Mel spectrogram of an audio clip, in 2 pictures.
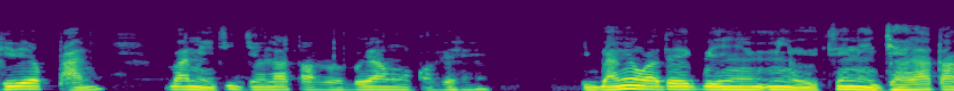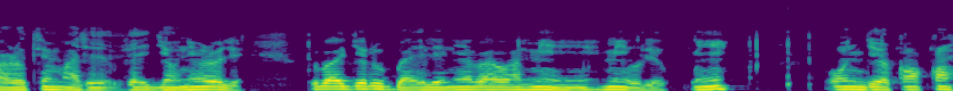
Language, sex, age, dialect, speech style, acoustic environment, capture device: Yoruba, male, 25-34, Nigeria - Ibadan, happy; relaxed, silence, mobile / Linux / Chrome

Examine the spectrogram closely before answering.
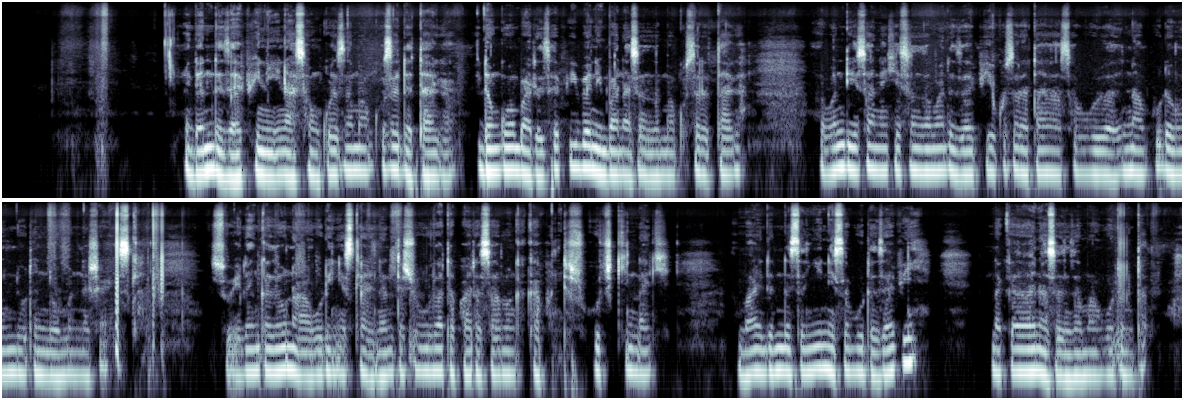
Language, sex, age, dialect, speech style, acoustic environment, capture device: Hausa, male, 25-34, Nigeria - Nigerian Standard, happy; relaxed, silence, mobile / Linux / Chrome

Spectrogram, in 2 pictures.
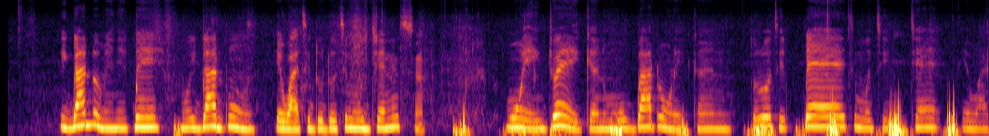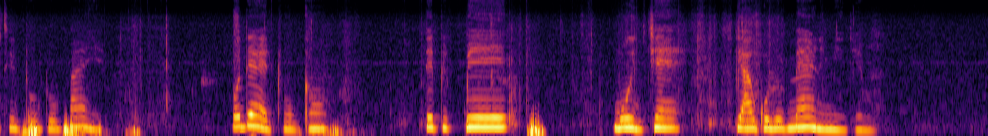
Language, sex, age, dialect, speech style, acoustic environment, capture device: Yoruba, female, 25-34, Nigeria - Ibadan, relaxed, nature, mobile / Linux / Chrome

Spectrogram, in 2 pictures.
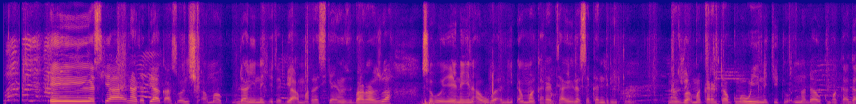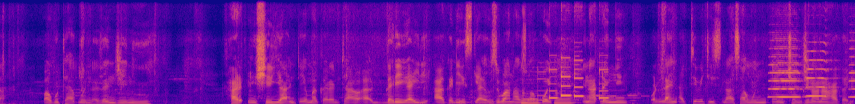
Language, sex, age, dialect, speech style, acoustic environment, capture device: Hausa, male, 18-24, Nigeria - Kano, happy, people talking, mobile / Linux / Chrome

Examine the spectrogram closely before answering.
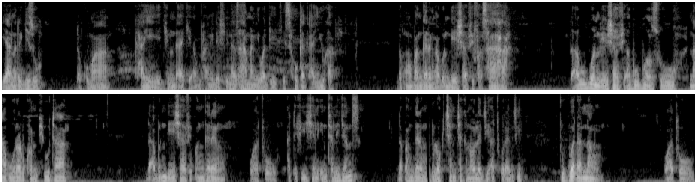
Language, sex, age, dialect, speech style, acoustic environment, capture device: Hausa, male, 35-44, Nigeria - Kano, relaxed; focused, silence, mobile / Linux / Chrome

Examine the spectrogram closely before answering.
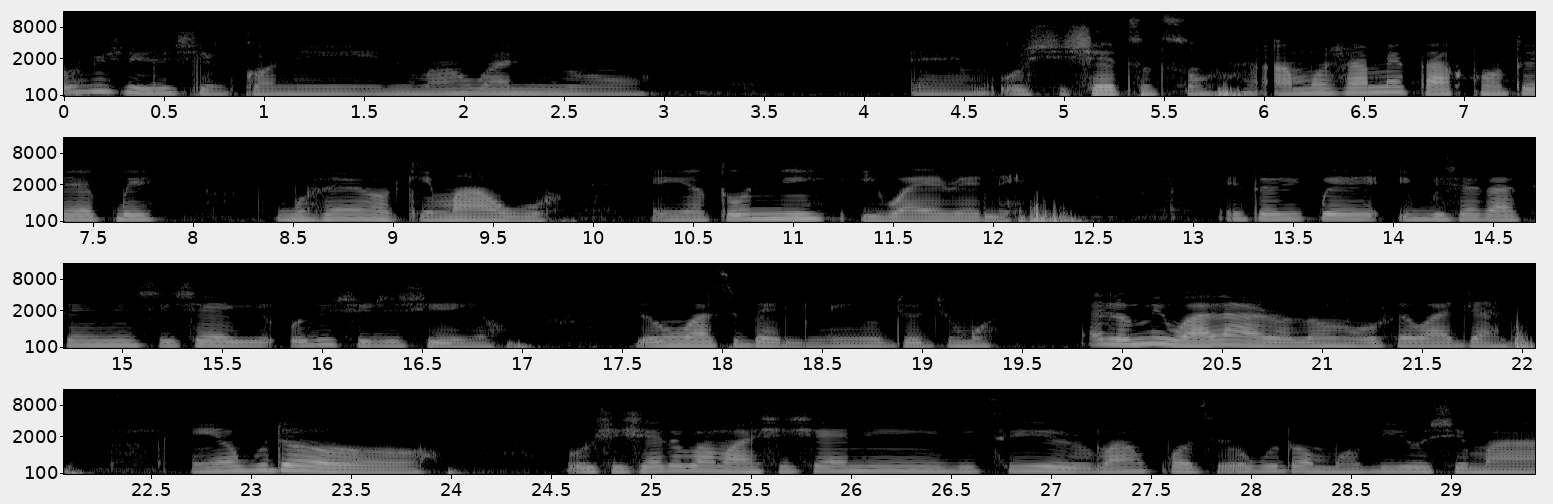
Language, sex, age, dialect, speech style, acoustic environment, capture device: Yoruba, female, 25-34, Nigeria - Lagos Yoruba, relaxed, nature, mobile / macOS / Safari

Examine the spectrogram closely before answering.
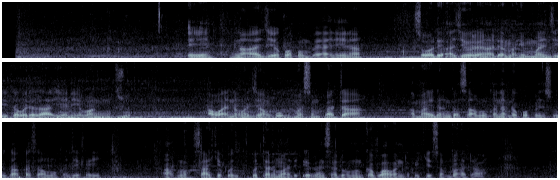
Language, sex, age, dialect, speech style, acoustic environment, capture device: Hausa, male, 25-34, Nigeria - Kano, happy, traffic, mobile / Linux / Chrome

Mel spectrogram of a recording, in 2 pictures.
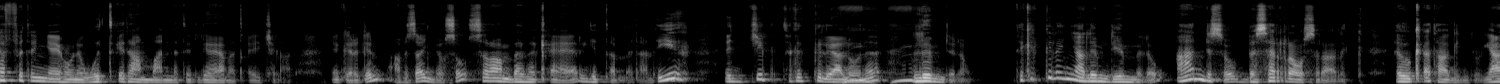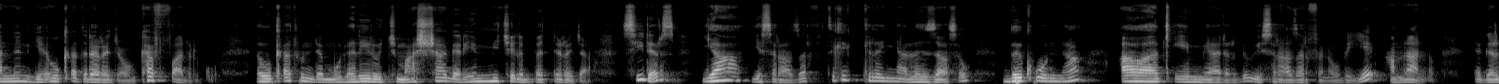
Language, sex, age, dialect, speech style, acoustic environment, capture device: Amharic, male, 25-34, Ethiopia - Addis Ababa, focused, nature, mobile / Linux / Chrome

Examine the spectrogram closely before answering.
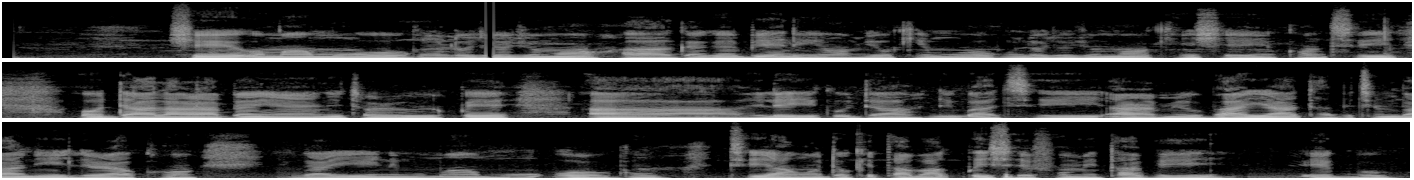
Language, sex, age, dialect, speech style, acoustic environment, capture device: Yoruba, male, 25-34, Nigeria - Nigerian Standard, relaxed, nature, mobile / Linux / Chrome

